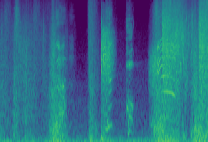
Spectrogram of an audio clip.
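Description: A sword swishes and clashes in a video game.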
